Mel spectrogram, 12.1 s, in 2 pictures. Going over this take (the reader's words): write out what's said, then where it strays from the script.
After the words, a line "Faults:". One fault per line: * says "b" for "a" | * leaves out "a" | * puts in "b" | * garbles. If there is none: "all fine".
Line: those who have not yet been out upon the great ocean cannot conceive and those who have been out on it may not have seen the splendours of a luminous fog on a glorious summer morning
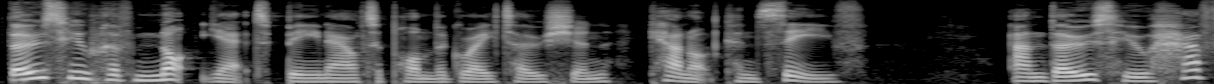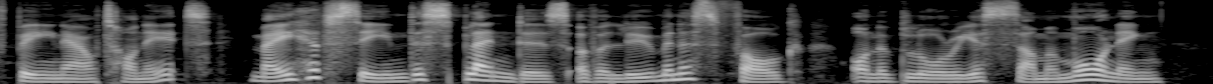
those who have not yet been out upon the great ocean cannot conceive and those who have been out on it may have seen the splendours of a luminous fog on a glorious summer morning
Faults:
* leaves out "not"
